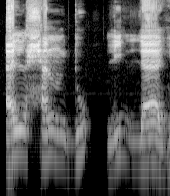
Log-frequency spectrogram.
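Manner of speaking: الحمد للہ very slow, syllable by syllable; careful tajweed. Shown as a demonstration. Teacher joining the practised words for learners, careful tajweed. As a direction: draw out "al-ham-du lil-laa-hee" in الحمد للہ with pure vowels. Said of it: "یہ آپ نے ذہن میں رکھنا ہے".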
